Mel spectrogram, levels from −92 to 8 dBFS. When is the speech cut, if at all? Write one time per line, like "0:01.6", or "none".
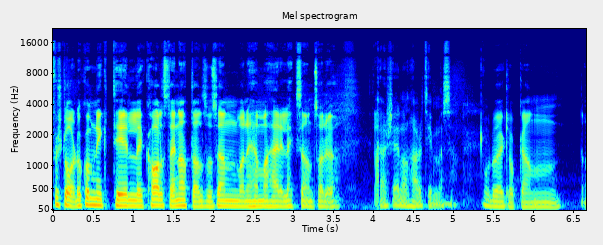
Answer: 0:04.0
